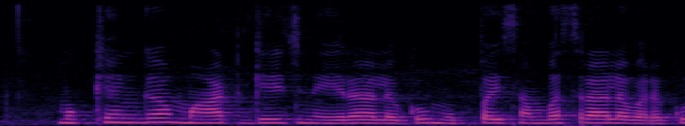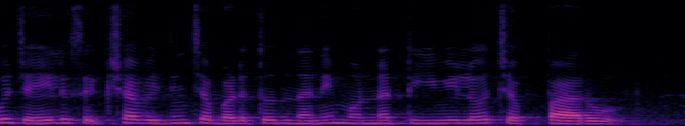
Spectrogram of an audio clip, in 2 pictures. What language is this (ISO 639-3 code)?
tel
